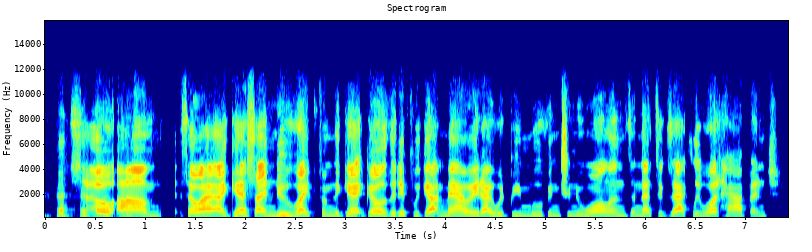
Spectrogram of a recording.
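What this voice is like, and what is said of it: Boston accent. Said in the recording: “I still have a Boston accent.”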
